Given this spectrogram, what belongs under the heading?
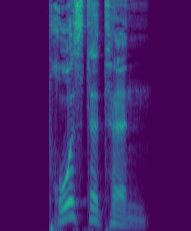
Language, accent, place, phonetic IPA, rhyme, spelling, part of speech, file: German, Germany, Berlin, [ˈpʁoːstətn̩], -oːstətn̩, prosteten, verb, De-prosteten.ogg
- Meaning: inflection of prosten: 1. first/third-person plural preterite 2. first/third-person plural subjunctive II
